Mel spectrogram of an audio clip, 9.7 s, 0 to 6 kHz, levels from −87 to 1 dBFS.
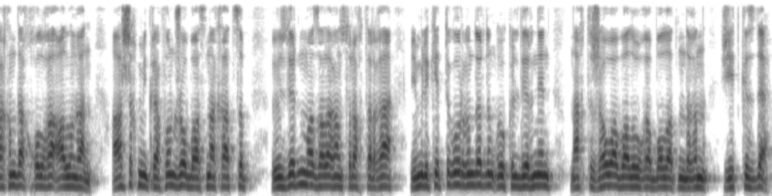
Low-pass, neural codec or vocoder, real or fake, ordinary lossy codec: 5.4 kHz; none; real; none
